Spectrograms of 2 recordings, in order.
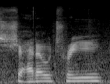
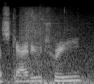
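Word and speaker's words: Scadutree: It's pronounced Shadow Tree, or alternatively, Shadow Tree. No, Skadu, right? It's the Skadu Tree.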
